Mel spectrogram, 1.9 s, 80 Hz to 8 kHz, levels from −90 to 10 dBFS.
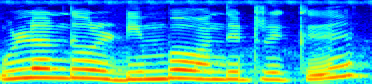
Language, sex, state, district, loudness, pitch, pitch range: Tamil, female, Tamil Nadu, Kanyakumari, -14 LUFS, 285 Hz, 260-310 Hz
